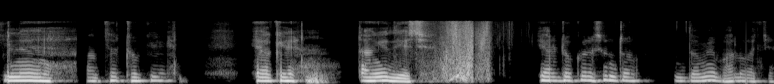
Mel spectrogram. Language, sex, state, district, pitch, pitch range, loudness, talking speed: Bengali, male, West Bengal, Jhargram, 170 Hz, 160-180 Hz, -16 LUFS, 95 wpm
